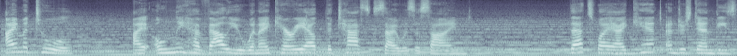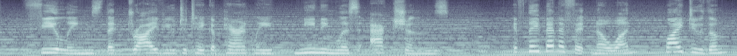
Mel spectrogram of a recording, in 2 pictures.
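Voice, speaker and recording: A woman's voice: mid-range voice, moderate pace, close to an everyday voice. A woman voicing an emotionless artificial young girl in a video game, speaking formally and literally with earnest questions. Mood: detached questioning. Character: emotionless young girl, artificial being who calls herself a tool. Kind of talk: English video game voice acting. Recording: clear music behind the voice. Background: music.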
